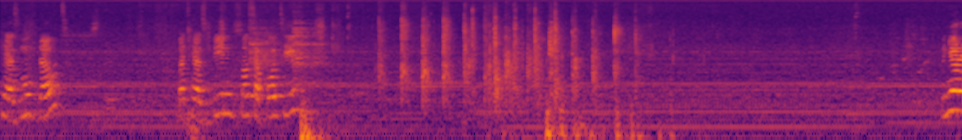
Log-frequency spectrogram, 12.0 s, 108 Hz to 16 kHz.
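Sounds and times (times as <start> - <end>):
steady low hum: 0.0 - 12.0
hand claps: 4.7 - 8.5.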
